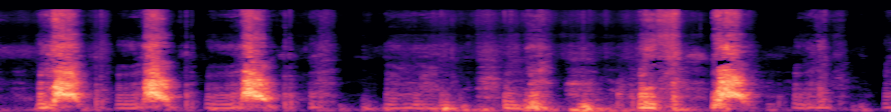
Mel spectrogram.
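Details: A happy, treat-hungry Golden Retriever, Bis, barks insistently in a room, kept waiting until it quiets. Three rapid loud barks, softer huffs and grumbles, then two more sharp barks.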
